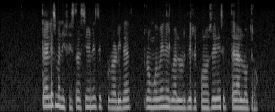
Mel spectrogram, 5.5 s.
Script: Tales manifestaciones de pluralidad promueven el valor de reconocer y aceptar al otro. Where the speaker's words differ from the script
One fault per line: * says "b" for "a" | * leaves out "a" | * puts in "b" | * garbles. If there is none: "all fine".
all fine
